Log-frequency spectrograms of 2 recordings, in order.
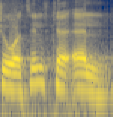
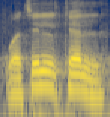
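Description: First: A glottal stop is pronounced before al. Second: No glottal stop; tilka runs into al. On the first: The speaker calls it wrong. "ما نقولش وتلك ال خطأ" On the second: The speaker calls it right. "همزة وصل وسط الكلام لا تنطق"

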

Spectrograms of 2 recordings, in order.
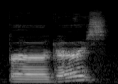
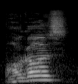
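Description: First: The R sounds are clearly pronounced. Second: The R sounds are dropped. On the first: The speaker calls it right. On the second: The speaker calls it wrong.

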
